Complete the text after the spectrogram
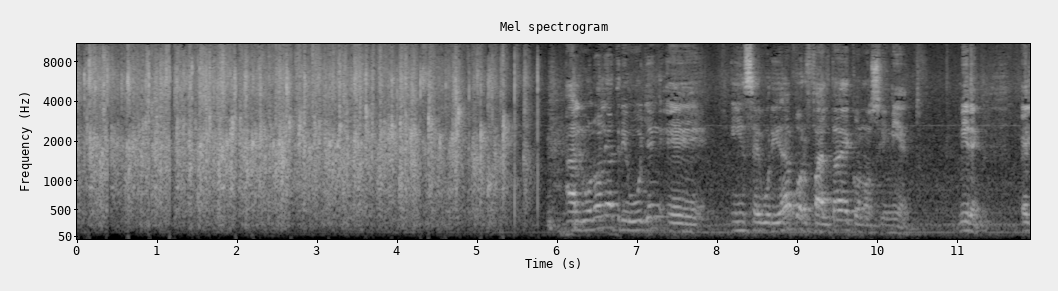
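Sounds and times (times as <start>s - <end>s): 
audience applause: 0.0s - 5.8s
speech: 6.2s - 11.9s.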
